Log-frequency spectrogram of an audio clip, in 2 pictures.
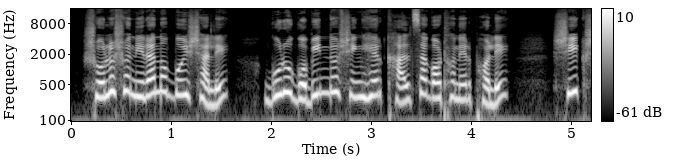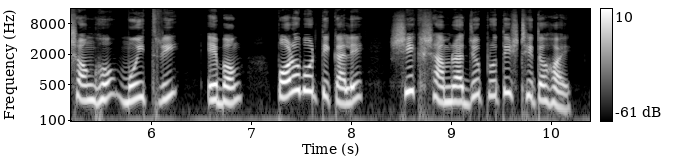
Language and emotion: Bengali, neutral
